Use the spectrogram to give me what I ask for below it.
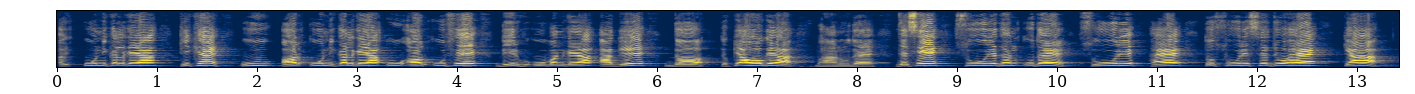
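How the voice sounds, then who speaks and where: Male teacher, Uttar Pradesh Hindi accent, high voice, drills viewers with repeated quiz questions. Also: takes it slowly. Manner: keeps asking the class short quiz questions and answering them himself; addresses viewers as friends. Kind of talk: exam-prep grammar lesson.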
